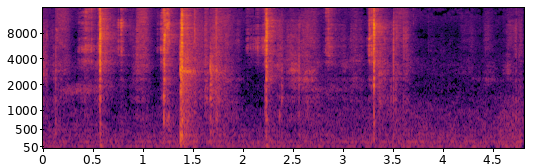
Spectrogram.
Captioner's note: scissors snipping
